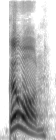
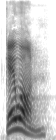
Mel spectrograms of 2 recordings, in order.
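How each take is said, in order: First: Loud, forceful shipboard order; master's cry. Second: Loud lad relaying an order; a boy calling it onward; boy's echoing call. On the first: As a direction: call it out hard from up on deck. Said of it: "cried the master of the boat". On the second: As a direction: echo the order like a ship's boy. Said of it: "echoed the boy". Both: A narrator's reading.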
